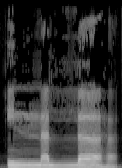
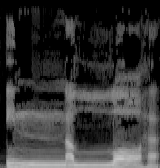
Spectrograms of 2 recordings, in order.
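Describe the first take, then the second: First: ان الله with thin lam, fronted "læ"; slow demo of mistaken light ان الله; wrongly light lam. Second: ان الله with long n and thick dark lam; heavy taghliz. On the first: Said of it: "ترقیق بکنیم به جای تغلیظ". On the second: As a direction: chant ان الله very slowly, الله backed and rounded. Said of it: "حالا این درشتی رو دقت کنید". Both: Shown as a demonstration.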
